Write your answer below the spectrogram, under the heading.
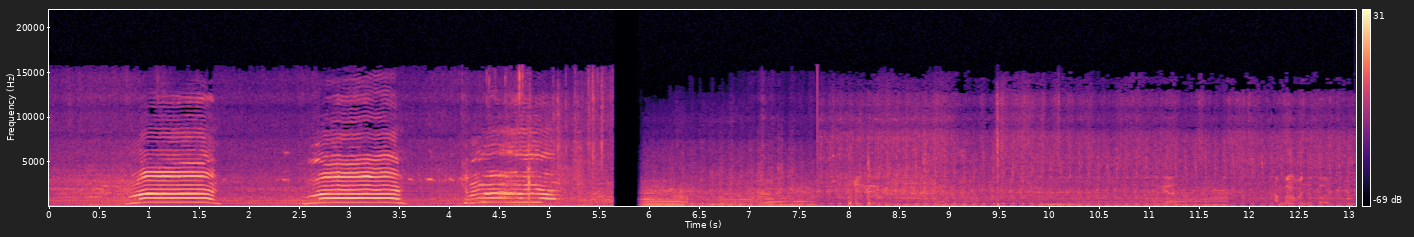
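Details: Cows being moved home on July 4th give two strong, tonal moos followed by a weaker one, then quieter overlapping lowing from the herd over a constant motor drone.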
